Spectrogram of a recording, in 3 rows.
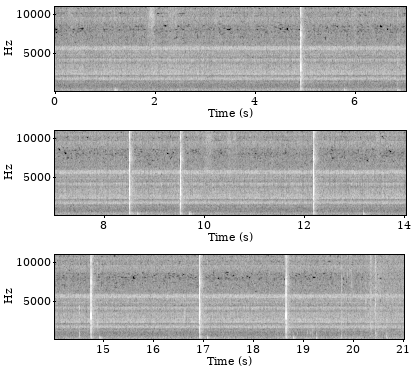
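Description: Irregular sharp clicks, one every second or two, from hands working a Dell XPS 13 laptop's touchpad and keys, over a faint steady hiss.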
